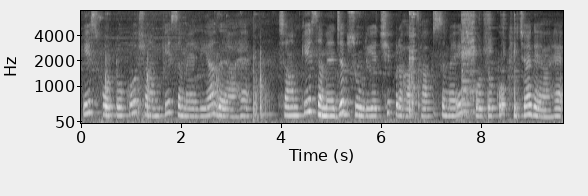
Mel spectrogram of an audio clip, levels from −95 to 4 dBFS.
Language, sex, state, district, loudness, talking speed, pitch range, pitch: Hindi, female, Uttar Pradesh, Jalaun, -19 LUFS, 155 wpm, 205-250 Hz, 220 Hz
